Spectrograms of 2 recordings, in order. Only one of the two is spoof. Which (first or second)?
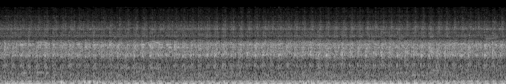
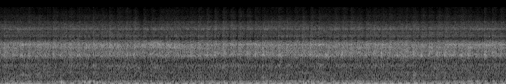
second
